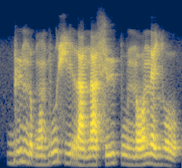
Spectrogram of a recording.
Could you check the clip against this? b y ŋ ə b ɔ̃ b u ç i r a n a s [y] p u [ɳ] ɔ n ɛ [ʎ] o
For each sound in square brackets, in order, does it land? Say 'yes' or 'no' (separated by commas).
yes, no, yes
